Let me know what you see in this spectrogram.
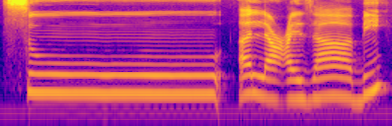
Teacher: یہ بڑی مد ہے، 5 الف کے برابر کھینچ کر پڑھیں گے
